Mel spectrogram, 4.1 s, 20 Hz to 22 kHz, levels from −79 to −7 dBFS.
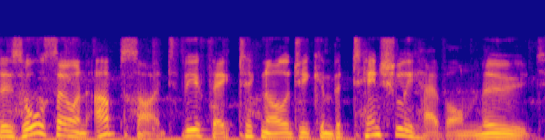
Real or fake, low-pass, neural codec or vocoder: real; 7.2 kHz; none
